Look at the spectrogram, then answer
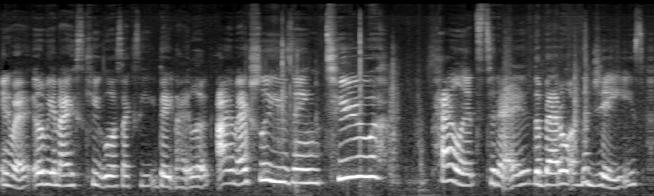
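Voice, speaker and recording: A woman's voice: a little high, lively intonation, normal speed, fairly bright tone, slight background noise. A young woman chatting casually through a makeup tutorial at home, close to the camera, with a dry, groggy throat and lots of "like" and "um". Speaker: beauty vlogger.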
